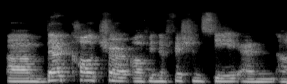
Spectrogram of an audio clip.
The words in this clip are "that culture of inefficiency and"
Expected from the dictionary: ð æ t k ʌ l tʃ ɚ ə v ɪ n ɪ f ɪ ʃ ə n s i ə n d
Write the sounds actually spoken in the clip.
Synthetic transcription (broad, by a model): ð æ t k ʌ l tʃ ɚ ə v ɪ n ɪ f ɪ ʃ ə n s i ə n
